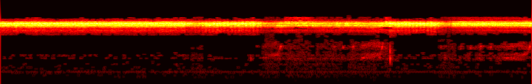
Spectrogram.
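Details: Cicada chorus offered as soothing white noise, a constant piercing high buzz that never breaks, joined briefly by scattered mid-pitched chirpy notes around the middle, over a faint steady hum.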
